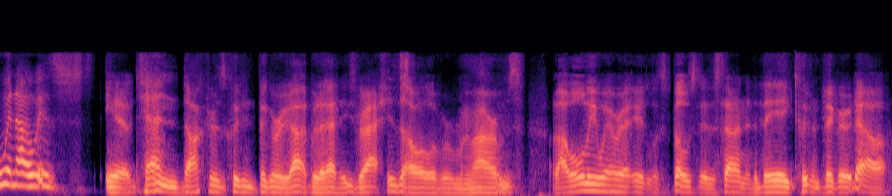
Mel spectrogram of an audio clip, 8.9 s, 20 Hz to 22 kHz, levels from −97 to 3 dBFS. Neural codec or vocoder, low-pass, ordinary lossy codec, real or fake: codec, 16 kHz in and 24 kHz out, 0.4 kbps, LongCat-Audio-Codec, four codebook decoder; 7.2 kHz; AAC, 32 kbps; fake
